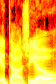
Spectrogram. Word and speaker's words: Adagio: say this first word i say adagio that's correct oh slam adagio for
